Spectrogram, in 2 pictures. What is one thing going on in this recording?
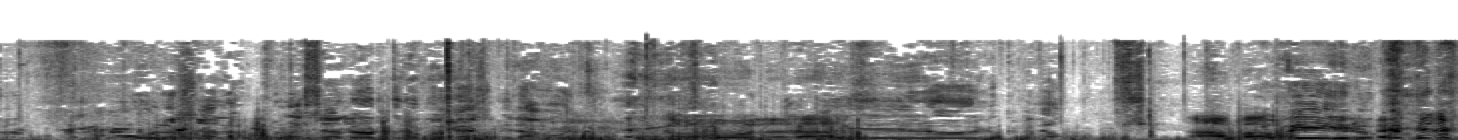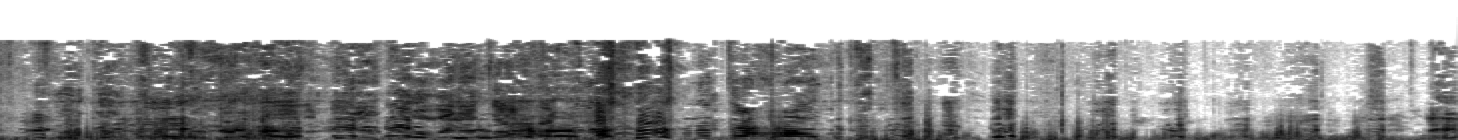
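Young men talk with animation close by, outdoors.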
